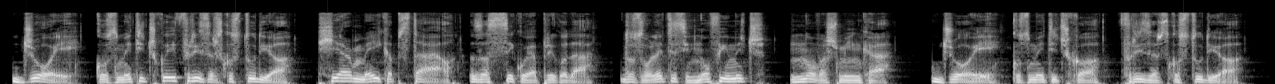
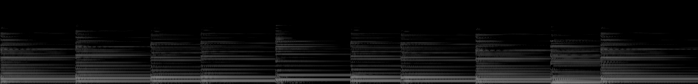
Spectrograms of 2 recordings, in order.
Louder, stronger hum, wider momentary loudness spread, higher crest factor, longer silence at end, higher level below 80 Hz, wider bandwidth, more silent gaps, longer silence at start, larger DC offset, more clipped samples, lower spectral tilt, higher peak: first, -11 LUFS vs -43 LUFS; neither; first, 7 LU vs 4 LU; about the same, 10 dB vs 14 dB; first, 0.35 s vs 0 s; first, -30 dBFS vs -70 dBFS; first, 12 kHz vs 8.4 kHz; first, 6.14-6.19 s vs none; first, 0.15 s vs 0 s; neither; neither; second, -4.5 dB/octave vs -7 dB/octave; first, 0 dBFS vs -28 dBFS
